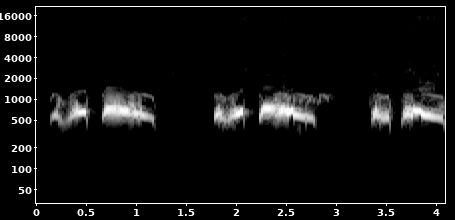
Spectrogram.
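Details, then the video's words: Urging coo of a spotted dove meant to bring in wild doves: three evenly spaced phrases, each a short note then a long hoarse descending coo, about a second apart. "Tiếng chim cu gáy kích bổi nhanh nổi. thúc gù, gáy gọi"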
